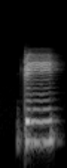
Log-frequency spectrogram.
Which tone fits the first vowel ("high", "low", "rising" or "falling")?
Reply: high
